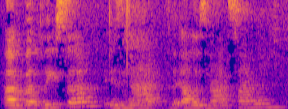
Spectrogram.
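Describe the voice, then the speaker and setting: Heard from a distance in an echoey classroom, this 30s college instructor lectures in a medium-pitched voice at a moderate pace, with a little hiss or hum underneath. She's a woman in her late thirties, warm and self-deprecating, and says um often.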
